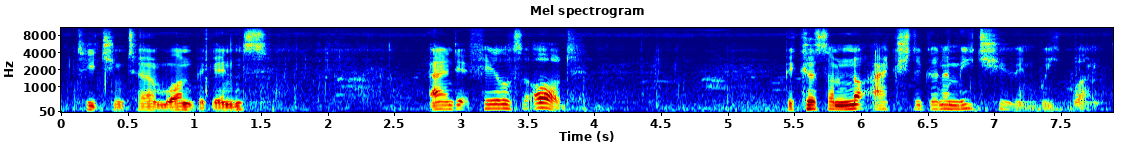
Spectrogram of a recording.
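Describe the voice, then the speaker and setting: Strolling outdoors through botanical gardens, a UK university lecturer records a casual, unscripted video chat on a handheld wide-angle sports camera. His medium-pitched voice is a little mellow, and he jokes, rambles and drifts off topic easily. Ambient outdoor sound from walking is present.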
